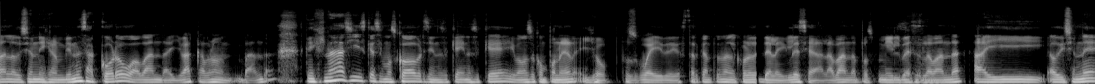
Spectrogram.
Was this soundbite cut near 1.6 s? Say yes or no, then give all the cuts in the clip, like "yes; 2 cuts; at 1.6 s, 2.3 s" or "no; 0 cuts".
no; 2 cuts; at 7.6 s, 9.7 s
